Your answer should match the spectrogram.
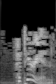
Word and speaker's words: Hyperion: How would you say it? – Hyperion. – Oh, that was right the first time.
